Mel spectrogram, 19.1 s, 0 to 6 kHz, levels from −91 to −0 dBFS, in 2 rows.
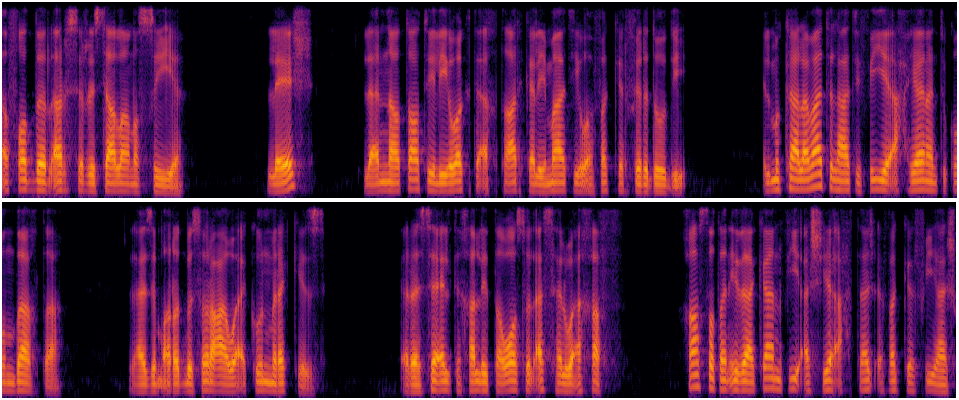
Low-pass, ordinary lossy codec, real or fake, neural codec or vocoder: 5.4 kHz; Opus, 32 kbps; fake; codec, 24 kHz, 3.1 kbps, DualCodec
